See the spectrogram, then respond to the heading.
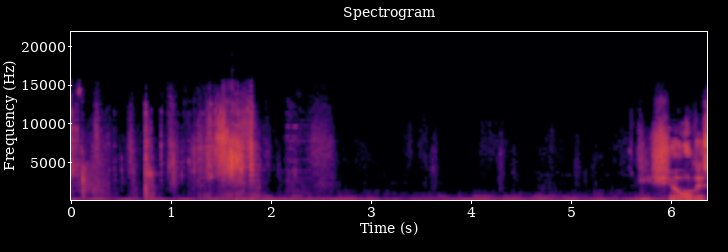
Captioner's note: none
